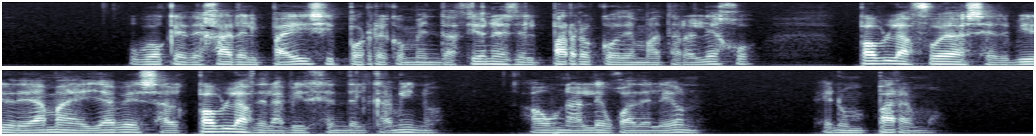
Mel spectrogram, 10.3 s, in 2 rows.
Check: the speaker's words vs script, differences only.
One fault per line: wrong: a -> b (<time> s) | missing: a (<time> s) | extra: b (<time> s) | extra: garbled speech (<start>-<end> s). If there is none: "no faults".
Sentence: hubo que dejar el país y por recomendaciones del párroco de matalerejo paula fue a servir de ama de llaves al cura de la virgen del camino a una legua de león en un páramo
wrong: cura -> paula (6.1 s)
